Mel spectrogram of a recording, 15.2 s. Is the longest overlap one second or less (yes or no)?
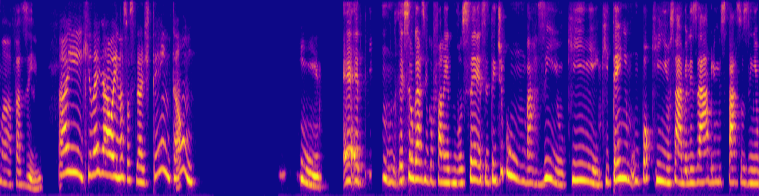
yes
